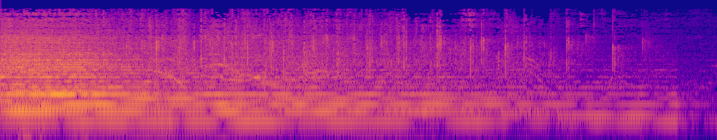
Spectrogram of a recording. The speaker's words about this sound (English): By the time you leave this camp, all the plans you have, which are not of God, which are not designed by God, clap your hands and say, flash out! Flash out! Flash out! Flash!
